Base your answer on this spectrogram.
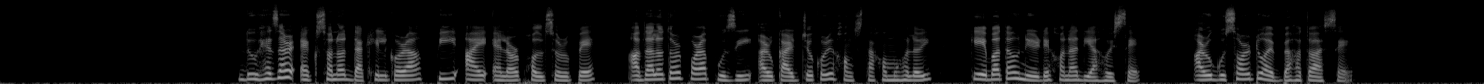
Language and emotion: Assamese, neutral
